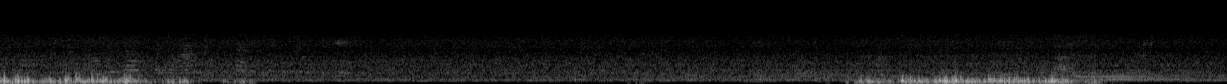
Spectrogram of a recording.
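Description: Air from a fan blows in gusts against the microphone.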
